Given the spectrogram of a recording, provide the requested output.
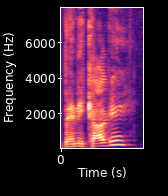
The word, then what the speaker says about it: Benikage: It's a Japanese pronunciation. So is it Benikage? Is that right? Correct.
